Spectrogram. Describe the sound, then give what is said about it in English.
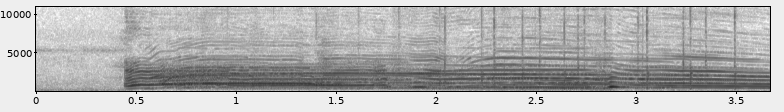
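After a brief quiet moment, a small crowd at a gender reveal party, where the expecting parents poured mystery paint onto white paper and it came out yellow, suddenly erupts into loud, excited cheering and high-pitched screams. The shouting holds steady for several seconds with overlapping voices. “This video may sound like it's from any old gender reveal party, but it's from one that's a little different.”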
